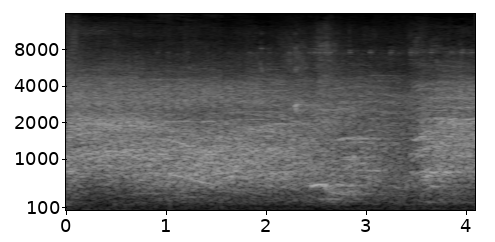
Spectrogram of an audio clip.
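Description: Volleyball rally in an indoor arena: the ball is struck by hands over a steady, loud crowd din that dips briefly a little after three seconds.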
